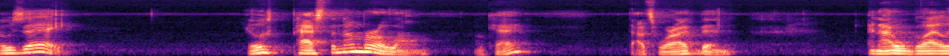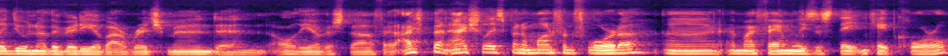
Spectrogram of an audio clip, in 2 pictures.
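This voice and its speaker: With a New Jersey accent, a man at medium pitch speaks in a dark, mellow tone with lively intonation at a moderate pace, leaving long, frequent pauses. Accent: New Jersey American English. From South Jersey, US. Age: 40s. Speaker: entertainer vlogger. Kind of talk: casual vlog monologue.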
